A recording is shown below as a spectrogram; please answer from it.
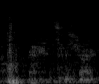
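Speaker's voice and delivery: breathy defeated whisper; whispered disappointment. Retold or imitated. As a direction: concede under your breath. Defeated again.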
